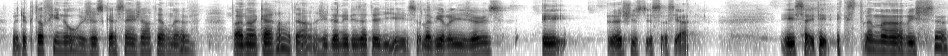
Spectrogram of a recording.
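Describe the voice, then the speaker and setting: The dark, mellow voice moves at a fairly slow pace with long, frequent pauses. Pitch varies in an ordinary way. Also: man, medium pitch for a man. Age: 80s+. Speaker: retired religious workshop leader. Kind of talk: speech of thanks. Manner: halting.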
